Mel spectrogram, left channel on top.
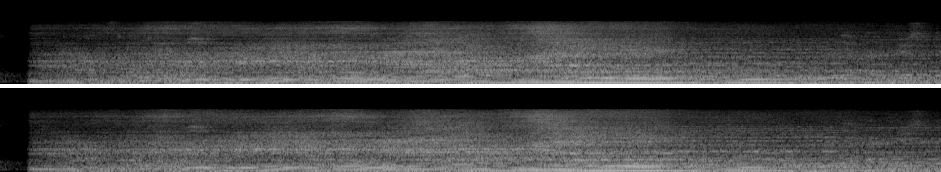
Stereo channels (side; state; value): both; normal; correlation 0.81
